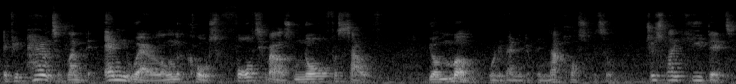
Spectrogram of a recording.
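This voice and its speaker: A man's voice: medium pitch, very animated, fairly quick, hardly any pauses, close to an everyday voice. A man voicing an earnest, eager young boy in a storybook reading, speaking emphatically. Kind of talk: character dialogue in a storybook reading. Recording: roomy echo, faint background noise.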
